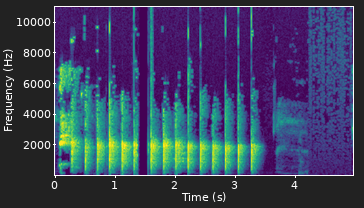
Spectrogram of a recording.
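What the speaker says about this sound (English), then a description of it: "it's thunderous applause. Thunderous applause." Quick, evenly spaced clapping after an online lecture, about fourteen crisp claps over three and a half seconds, close and fairly loud, then silence.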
